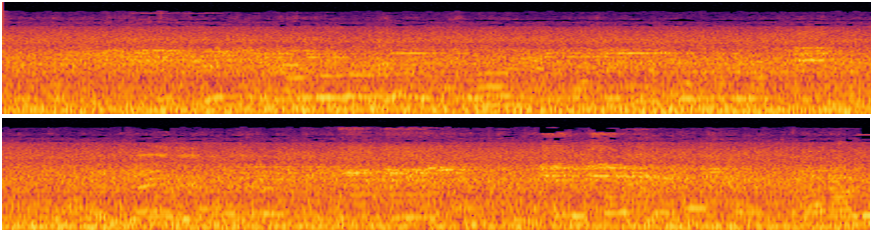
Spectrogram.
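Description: Steady roadside traffic noise with several people talking in the background.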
